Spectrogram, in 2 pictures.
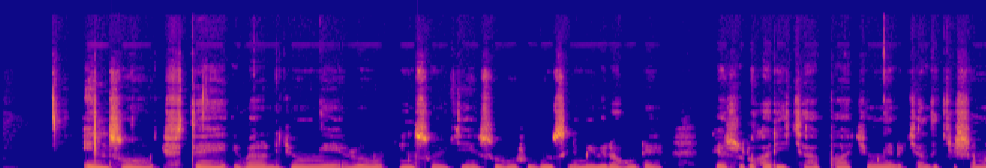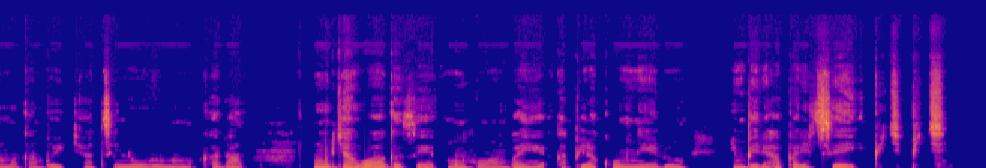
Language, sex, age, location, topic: Kinyarwanda, female, 25-35, Kigali, health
